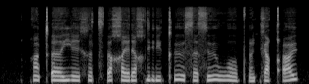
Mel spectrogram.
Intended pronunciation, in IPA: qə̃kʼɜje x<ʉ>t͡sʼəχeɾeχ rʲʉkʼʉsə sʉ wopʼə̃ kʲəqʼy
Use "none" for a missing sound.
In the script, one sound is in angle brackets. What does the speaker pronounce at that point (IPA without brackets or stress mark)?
ə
